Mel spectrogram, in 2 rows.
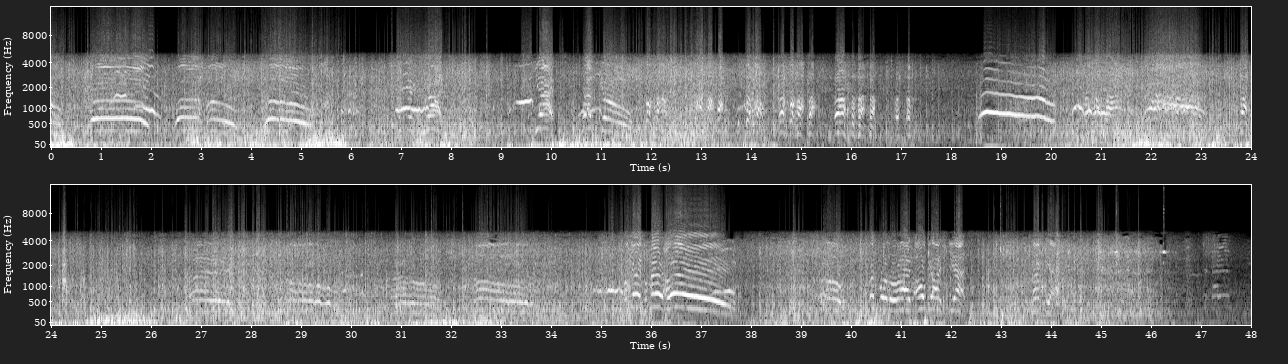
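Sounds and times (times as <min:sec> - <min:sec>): riders yelling: 0:00.0 - 0:08.1, 0:09.2 - 0:14.7, 0:18.5 - 0:24.1, 0:26.7 - 0:27.9, 0:28.5 - 0:34.0, 0:34.7 - 0:37.9, 0:39.4 - 0:42.4
wind buffeting microphone: 0:00.0 - 0:47.0
roller coaster rumbling on track: 0:00.0 - 0:48.0
faint squeal: 0:46.2 - 0:46.5.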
